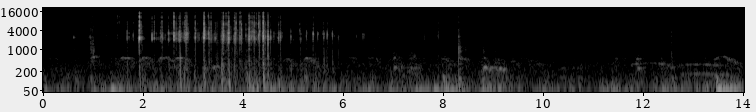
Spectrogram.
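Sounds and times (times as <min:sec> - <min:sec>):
plastic packaging crinkling: 0:00.8 - 0:06.0.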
